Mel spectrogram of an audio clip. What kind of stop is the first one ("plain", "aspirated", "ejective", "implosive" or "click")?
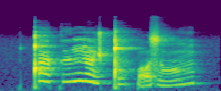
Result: click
